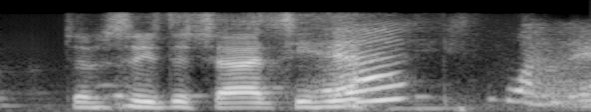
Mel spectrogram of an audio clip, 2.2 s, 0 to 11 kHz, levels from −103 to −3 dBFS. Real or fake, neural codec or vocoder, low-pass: fake; codec, 16 kHz, 0.5 kbps, X-Codec, HuBERT features, trained on balanced general audio; 7.2 kHz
